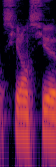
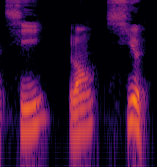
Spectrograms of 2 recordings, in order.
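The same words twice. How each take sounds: First: Said in the usual way. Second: "silencieux" slowly in three beats, si, len, cieux; teacher sounding out "silencieux" with pauses between syllables; split into syllables. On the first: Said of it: "c'est la syllabe". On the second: Shown as a demonstration. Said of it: "Donc c'est la syllabe".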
